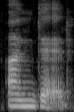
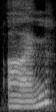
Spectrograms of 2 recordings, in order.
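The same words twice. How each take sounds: First: "undid" as one joined word; un and did blended in "undid", falling at the end; pushed together. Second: "Undid" split as un, long pause, did; separated syllables. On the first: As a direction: say "undid" with no gap between syllables. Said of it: "when I push it together, I have my word". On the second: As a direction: leave a long gap inside "Undid". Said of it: "I'm only separating it to show you". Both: Shown as a demonstration.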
